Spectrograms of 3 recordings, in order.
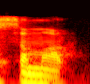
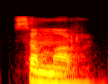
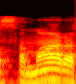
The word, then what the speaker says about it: Самар: в нашій українській мові самар Ну не будуть Так напружена вимовляти р без м'якого знаку тому в кінці-кінців це перетвориться і фактично буде лунати слово Самара Самара самарці і тому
